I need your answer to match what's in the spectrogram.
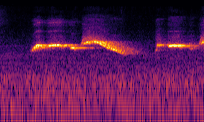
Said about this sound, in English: We just like whistle for each other.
